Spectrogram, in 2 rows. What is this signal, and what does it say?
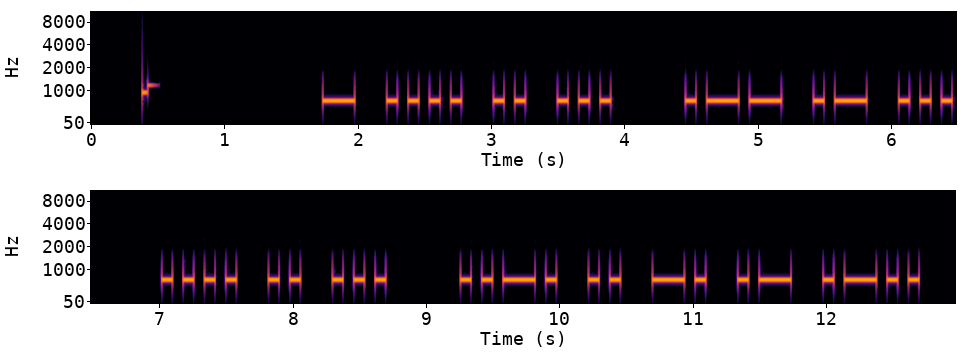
Morse code, heard as a keyed tone, about 15 wpm, 700 Hz. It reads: THIS WAS HIS FINAL
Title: Sentences from Top 1300 Words 15wpm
